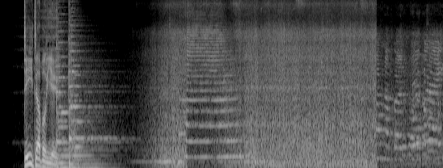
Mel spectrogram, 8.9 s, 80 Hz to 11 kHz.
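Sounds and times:
speech: 0.5 - 1.4
train horn blaring: 1.7 - 5.1
train rolling on railway tracks to the Old Delhi Railway Station: 2.7 - 8.2.

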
